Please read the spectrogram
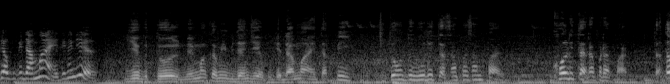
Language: Malay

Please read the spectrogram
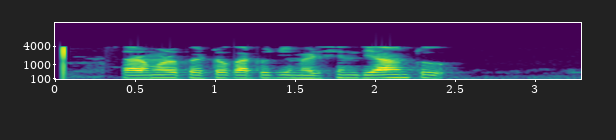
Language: Odia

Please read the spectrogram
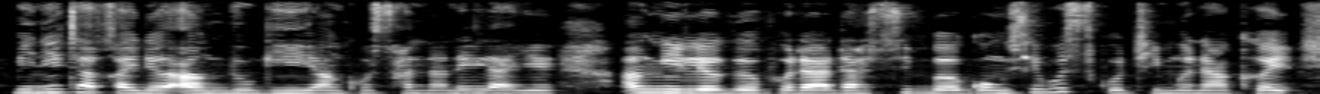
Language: Bodo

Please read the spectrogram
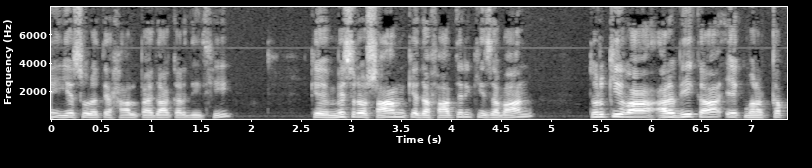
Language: Urdu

